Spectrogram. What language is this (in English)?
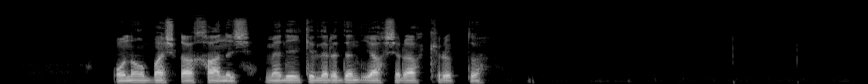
Uyghur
